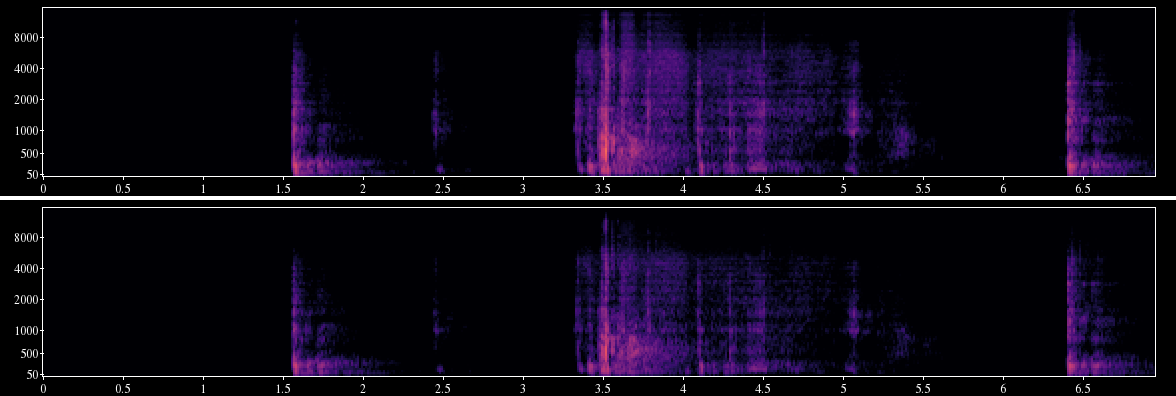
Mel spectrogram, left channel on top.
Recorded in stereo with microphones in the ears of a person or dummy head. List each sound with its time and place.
1.6 s a thud: 35° left (ahead or behind), 1.9 m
